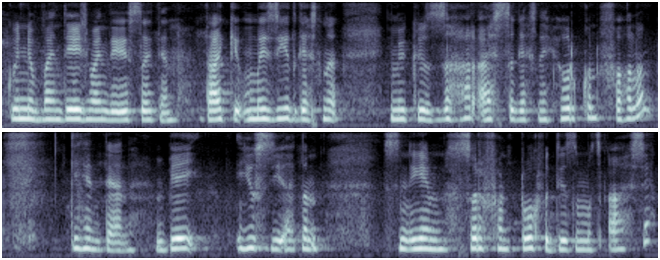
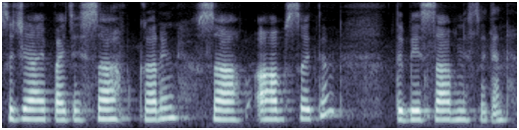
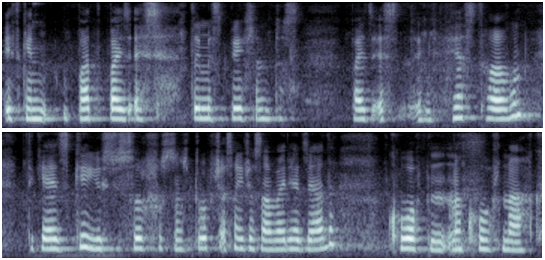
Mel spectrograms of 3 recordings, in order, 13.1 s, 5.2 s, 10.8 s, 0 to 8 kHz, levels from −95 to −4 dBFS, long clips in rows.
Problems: constant background noise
